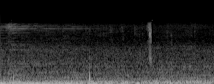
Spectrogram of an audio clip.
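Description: Steady low rumble of a motor vehicle running, with a couple of brief faint clicks.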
